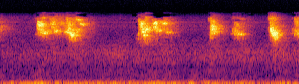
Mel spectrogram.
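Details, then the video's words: Sparrows at a window-mounted feeder in the morning, part of year-round bird feeding; bright chirps in short bursts, four clusters over three seconds, with faint low background hum. "Воробьи в кормушке - Утро"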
